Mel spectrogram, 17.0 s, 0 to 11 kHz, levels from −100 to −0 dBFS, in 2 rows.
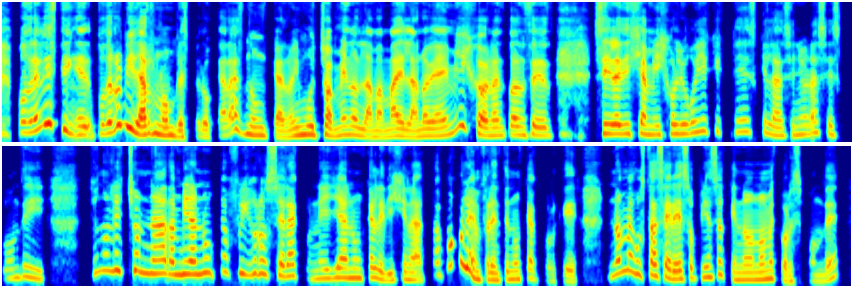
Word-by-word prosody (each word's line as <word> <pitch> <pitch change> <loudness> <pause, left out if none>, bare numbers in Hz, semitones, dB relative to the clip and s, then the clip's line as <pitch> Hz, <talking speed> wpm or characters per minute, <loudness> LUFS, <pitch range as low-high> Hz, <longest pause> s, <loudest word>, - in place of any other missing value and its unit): podré 250 +4 +2
distin 425 - +4
eh, 195 0 0
podré 215 +6 +1
olvidar 335 - +7
nombres 180 -7 +1
pero 155 -1 -6
caras 180 +7 -3
nunca 185 -8 -1
y - - 0
mucho 195 -3 +2
menos 195 +1 0
la 145 -4 +1
mamá 145 +3 +1
de 165 - +2
la 145 -1 +1
novia 165 +1 +1
de 180 - +2
mi 245 - -6
hijo 375 - +3
¿no? 180 - 0
Entonces 185 0 -1 0.4
sí 225 -1 +2
le 220 0 +7
dije 220 -1 0
a - - +6
mi 200 0 -4
hijo, 215 +3 -4
le 215 - -2
digo: 220 +1 -2
"Oye 270 +2 -4
¿qué 275 - -13
crees? 265 0 -10
Que 250 - -11
la 185 -4 -2
señora 200 +5 -6
se 240 - -10
esconde 210 +5 -11
y 195 -3 -8 0.4
yo 335 - -10
no 385 - -6
le 390 - 0
he - - +2
hecho 390 +1 -2
nada. 315 -2 +4
Mira 300 +1 +5
nunca 335 +3 -3
fui 315 -1 -3
grosera 290 -4 0
con 195 -4 -14
ella 215 +2 0
nunca 215 +1 -2
le 185 - -1
dije 165 +4 -6
nada", 170 - -1
tampoco 470 - -1
la - - +6
enfrenté 170 -2 -2
nunca 185 +3 -4
porque 135 -3 -8 0.3
no 290 +5 +1
me 385 +2 -1
gusta 295 -3 +2
hacer 230 -6 +2
eso 190 +4 +1
pienso 235 +7 -3
que 175 - -5
no 170 0 -2
no 175 +1 -1
me 195 0 -1
corresponde. 145 - -8
205 Hz, 250 wpm, -24 LUFS, 180-270 Hz, 0.4 s, olvidar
